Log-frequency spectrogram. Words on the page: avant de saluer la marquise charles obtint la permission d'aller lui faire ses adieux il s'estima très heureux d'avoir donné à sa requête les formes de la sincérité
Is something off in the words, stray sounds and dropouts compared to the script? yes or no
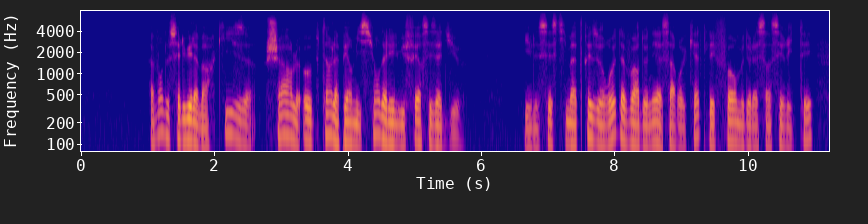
yes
